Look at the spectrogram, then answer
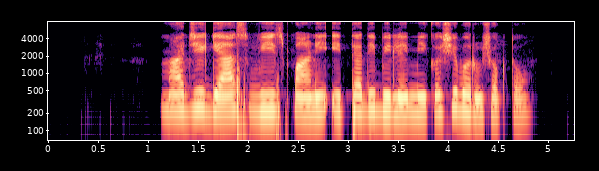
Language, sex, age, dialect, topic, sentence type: Marathi, female, 36-40, Northern Konkan, banking, question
